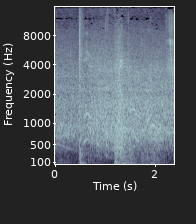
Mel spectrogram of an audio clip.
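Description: A body slams onto a ring mat with a heavy thud.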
